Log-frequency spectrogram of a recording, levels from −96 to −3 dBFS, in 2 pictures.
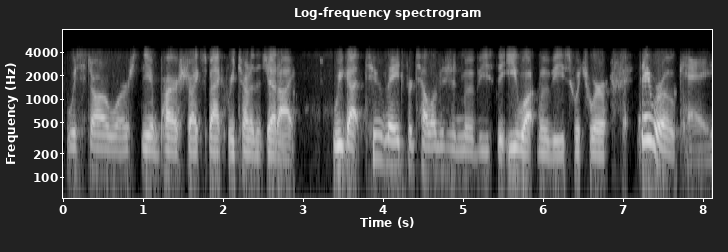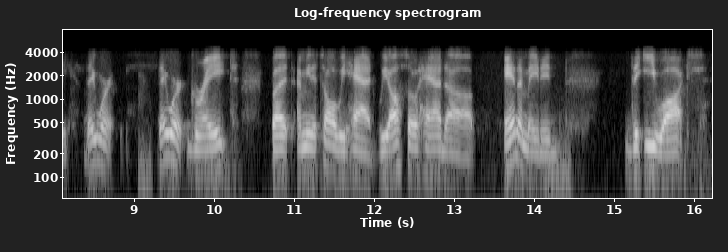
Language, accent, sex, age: English, American, male, 40-59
